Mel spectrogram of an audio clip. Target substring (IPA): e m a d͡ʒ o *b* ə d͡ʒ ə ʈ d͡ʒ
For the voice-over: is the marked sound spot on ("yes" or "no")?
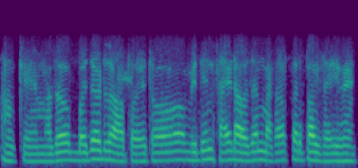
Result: yes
